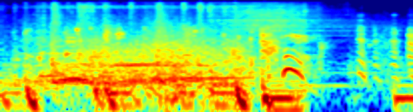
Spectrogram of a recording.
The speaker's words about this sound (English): Mario bounces up onto a pavement and watches as the BMW flies by.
